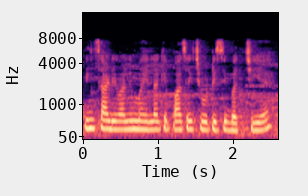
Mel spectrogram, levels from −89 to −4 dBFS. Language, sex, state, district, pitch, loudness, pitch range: Hindi, female, Uttar Pradesh, Shamli, 205 Hz, -14 LUFS, 200-215 Hz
